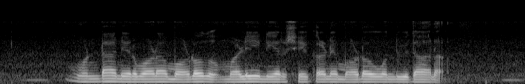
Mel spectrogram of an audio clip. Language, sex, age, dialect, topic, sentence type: Kannada, male, 25-30, Dharwad Kannada, agriculture, statement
